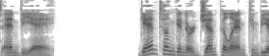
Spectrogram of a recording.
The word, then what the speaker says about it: ᬦ᭄ᬤ: For example, if the letter na is appended with gantungan da, the pronunciation becomes nda.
